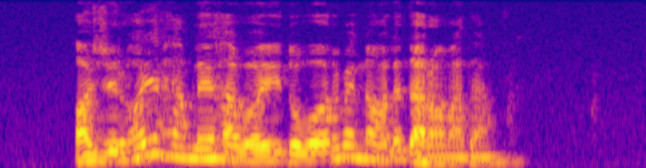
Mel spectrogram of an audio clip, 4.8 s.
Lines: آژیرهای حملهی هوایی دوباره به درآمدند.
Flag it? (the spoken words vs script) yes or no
yes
